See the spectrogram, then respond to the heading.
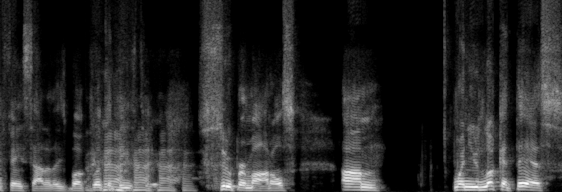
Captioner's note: laughs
